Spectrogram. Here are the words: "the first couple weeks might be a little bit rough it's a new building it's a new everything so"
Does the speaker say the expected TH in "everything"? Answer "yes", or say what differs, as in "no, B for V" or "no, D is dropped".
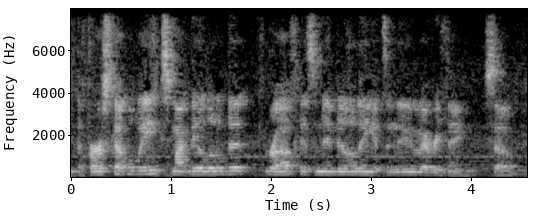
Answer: yes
